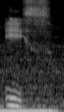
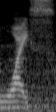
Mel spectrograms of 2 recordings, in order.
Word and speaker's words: Ys: That's pronounced East, dude, not Weiss.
